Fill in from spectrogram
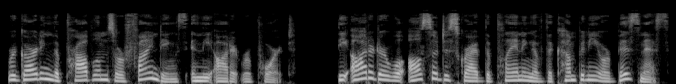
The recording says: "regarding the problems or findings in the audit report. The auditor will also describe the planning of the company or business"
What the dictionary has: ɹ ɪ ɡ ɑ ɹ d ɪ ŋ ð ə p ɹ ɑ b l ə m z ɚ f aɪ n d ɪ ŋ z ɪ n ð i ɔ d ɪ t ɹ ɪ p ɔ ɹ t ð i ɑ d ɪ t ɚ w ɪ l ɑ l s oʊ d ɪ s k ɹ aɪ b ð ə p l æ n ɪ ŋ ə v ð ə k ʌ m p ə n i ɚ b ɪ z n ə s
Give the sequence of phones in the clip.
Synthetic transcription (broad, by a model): ɹ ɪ ɡ ɑ ɹ d ɪ ŋ ð ə p ɹ ɑ b l ə m z ɚ f aɪ n d ɪ ŋ z ɪ n ð i ɔ d ɪ t ɹ ɪ p ɔ ɹ t ð i ɑ d ɪ t ɚ w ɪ l ɑ l s oʊ d ɪ s k ɹ aɪ b ð ə p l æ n ɪ ŋ ə v ð ə k ʌ m p ə n i ɚ b ɪ z n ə s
